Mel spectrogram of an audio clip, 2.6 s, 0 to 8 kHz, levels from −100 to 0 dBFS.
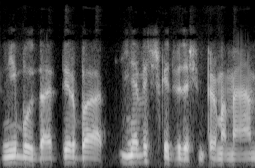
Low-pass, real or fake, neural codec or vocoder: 7.2 kHz; real; none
